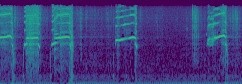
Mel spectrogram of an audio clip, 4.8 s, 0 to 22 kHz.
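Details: Osprey at a Finnish nest during an evening fish delivery at sunset, 11 August 2018, with a female and two chicks present: short rising whistled calls in scattered bursts, mixed with rustling and wing flapping.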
